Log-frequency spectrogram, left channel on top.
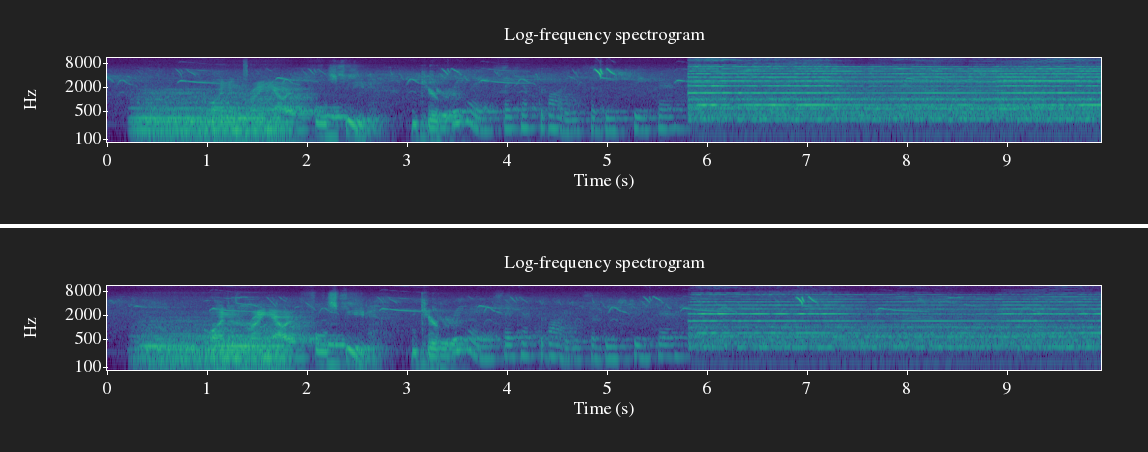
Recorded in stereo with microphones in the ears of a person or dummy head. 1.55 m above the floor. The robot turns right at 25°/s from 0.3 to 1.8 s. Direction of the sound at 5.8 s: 80° left.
